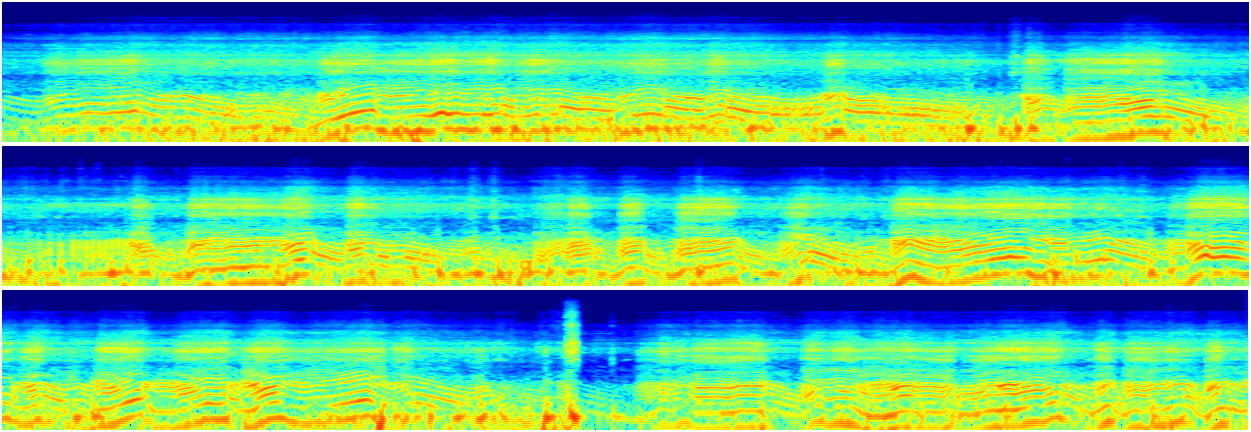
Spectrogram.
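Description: Dirt bike engine revving up and down over and over with throttle and gear changes during an off-road race, with some clattering from the bike. It dips briefly a few seconds before the end, then picks up again.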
